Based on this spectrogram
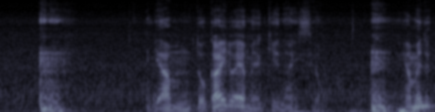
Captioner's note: cough; clears throat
